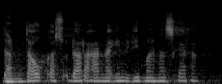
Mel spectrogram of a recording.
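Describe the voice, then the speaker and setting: A middle-aged male pastor preaching in a church. He tells a personal testimony with deep emotion and keeps calling out to the congregation. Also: little pitch movement, quick pace, a little hiss or hum. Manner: emotional, earnest storytelling that addresses the congregation directly. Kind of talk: sermon testimony.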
